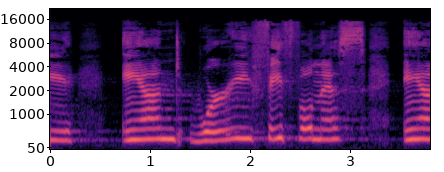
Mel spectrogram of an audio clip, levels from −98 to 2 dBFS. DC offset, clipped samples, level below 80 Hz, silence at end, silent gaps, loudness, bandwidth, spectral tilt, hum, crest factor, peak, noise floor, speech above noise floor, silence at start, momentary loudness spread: under 0.1%; under 0.1%; -88 dBFS; 0 s; none; -34 LUFS; 16 kHz; -1 dB/octave; none; 14 dB; -20 dBFS; -63 dBFS; 29 dB; 0 s; 9 LU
